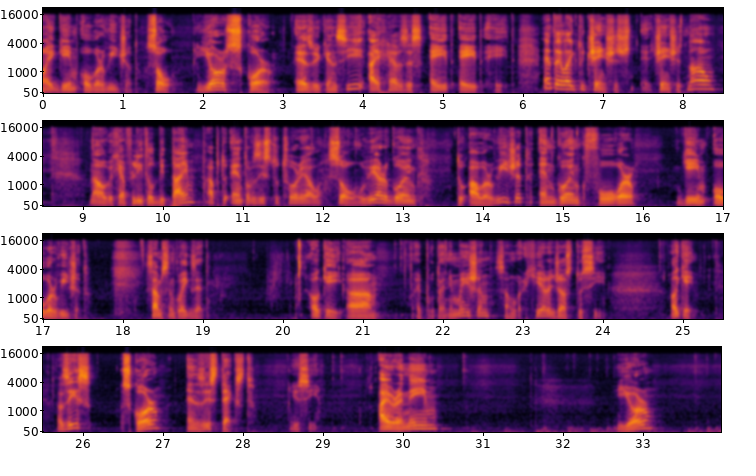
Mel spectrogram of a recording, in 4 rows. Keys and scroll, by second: 31.3-33.9 typing.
